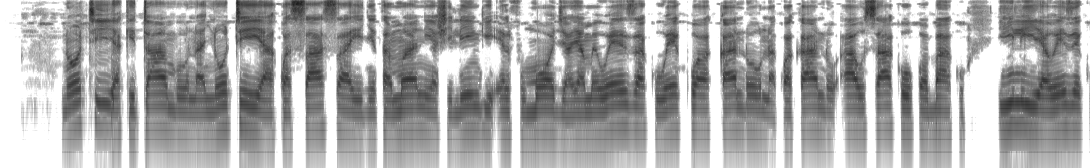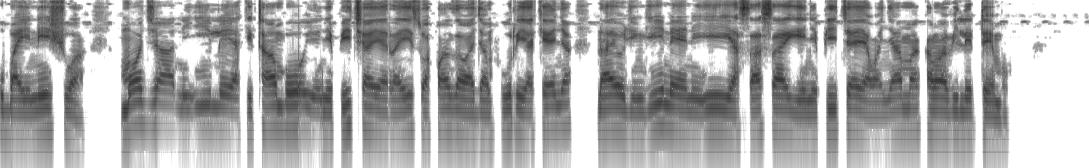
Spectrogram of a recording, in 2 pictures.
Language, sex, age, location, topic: Swahili, male, 18-24, Kisumu, finance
